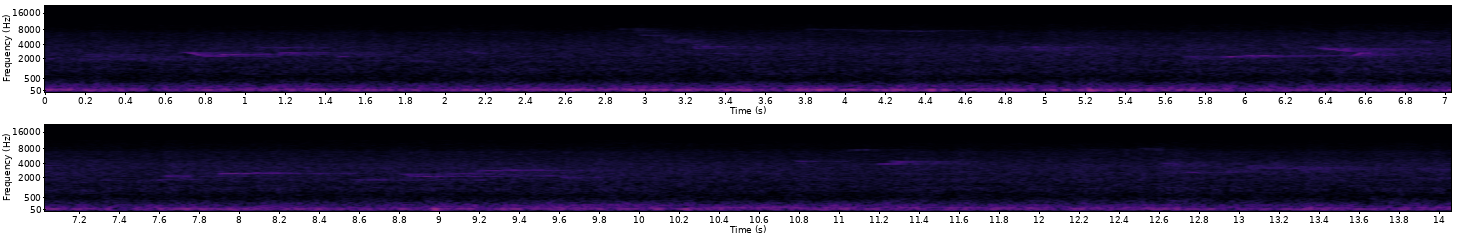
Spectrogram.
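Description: Faint outdoor ambience: scattered songbird calls, short chirps and whistles, some sliding up or down in pitch, over a steady low rumble.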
